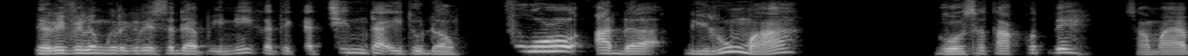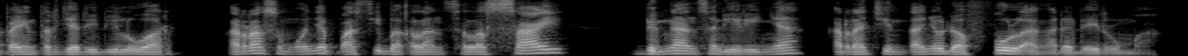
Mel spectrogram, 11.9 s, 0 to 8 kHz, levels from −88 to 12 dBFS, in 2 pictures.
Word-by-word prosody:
dari 150 0 +5
film 170 -1 +4
Ngeri 155 -1 -1
Ngeri - - 0
Sedap 145 -2 +1
ini 150 +9 -5
ketika - - -5
cinta 185 -3 0
itu 140 0 -3
sudah 130 -2 0 0.3
full 265 0 +9
ada 150 -3 +3
di 140 -2 -6
rumah, 215 - +4 0.7
enggak 130 -2 +3
usah - - -12
takut 145 +5 -2
deh 195 -1 +3 0.2
sama 120 0 -5
apa 120 - 0
yang 125 - -10
terjadi 115 -1 -2
di 110 - -9
luar 115 +2 -1 0.3
karena 125 +5 +1
semuanya 145 +1 -4
pasti 125 +2 -4
bakalan 115 -2 -4
selesai 150 +9 0 0.4
dengan 145 +1 0
sendirinya 125 +4 -5
karena 125 - -3
cintanya 125 +1 -4
udah - - +1
full 155 -3 +2
yang 100 -1 -7
ada 100 - -4
dari 95 -1 -4
rumah. 85 -2 -15
135 Hz, 195 wpm, -25 LUFS, 120-155 Hz, 0.7 s, full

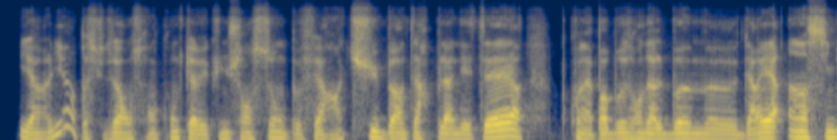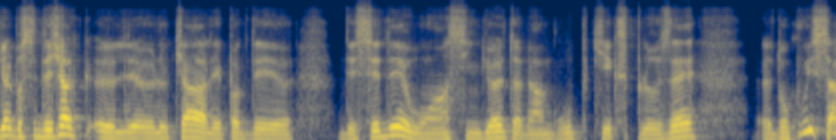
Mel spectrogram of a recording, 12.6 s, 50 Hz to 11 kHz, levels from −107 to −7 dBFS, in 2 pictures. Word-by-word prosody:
Il 135 - -2
y - - +2
a 120 - -3
un 120 - -7
lien - - -5
parce 115 - -7
que, - - -12
déjà, 120 +2 -1
on 115 - -3
se - - -12
rend 110 -2 -10
compte 135 +3 -7
qu'avec 105 -1 -2
une 120 - -6
chanson, 120 +3 -5
on 130 - -5
peut 105 - -10
faire 100 -2 -6
un 100 - -9
tube 130 +4 -1
interplanétaire, 120 +5 +2 0.3
qu'on 125 - -5
n'a 105 -3 -3
pas 115 - +1
besoin 120 +1 -3
d'album, 115 0 0
heu, 110 -1 -4
derrière, 120 +5 +3
un 145 -1 +3
single. 140 +6 +3
Parce 155 -3 -1
que 155 - -4
déjà 155 +6 +8 0.2
le 135 -3 +2
c 125 -1 +1
le 125 - -1
cas 140 +3 +5
à - - +6
l'époque 115 0 -3
des, 110 0 -1
heu, 105 -1 -3 0.3
des 110 +1 -6
CD, 150 - +5
où 115 -7 +1
un 115 +1 -3
single, 120 +3 0
tu 120 - -2
avais 105 -1 -6
un 100 +1 -5
groupe 120 +4 -9
qui 115 - -9
explosait. 110 +8 -1 0.5
Donc 125 - -5
oui, 280 +6 +4
ça - - +1
120 Hz, 265 wpm, -24 LUFS, 110-135 Hz, 0.5 s, déjà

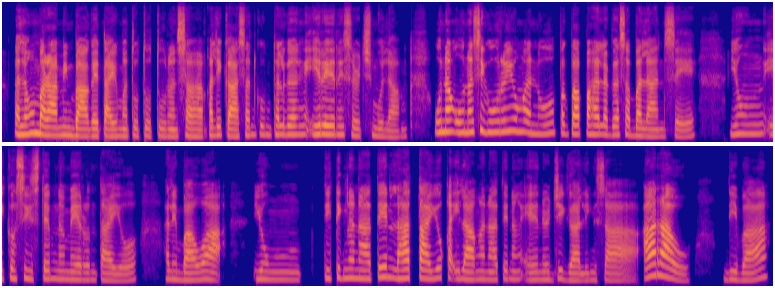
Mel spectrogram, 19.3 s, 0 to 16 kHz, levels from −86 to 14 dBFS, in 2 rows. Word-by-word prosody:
Alam 230 +3 +3
mo 240 - +7
maraming 205 -1 +4
bagay 180 -1 +5
tayong 180 +1 +2
matututunan 180 -1 -6
sa 175 -3 +3
kalikasan 200 0 +2
kung 215 -1 -11
talagang 225 0 -1
ire-research 220 -4 +1
mo 180 - -7
lang. 165 0 -8 0.3
Unang-una 280 -1 +4
siguro 285 -1 +2
yung 305 0 -1
ano, 250 -1 -3
pagpapahalaga 230 -3 +1
sa 220 0 +3
balanse. 180 -1 -1 0.4
'Yong 240 +1 -7
ecosystem 220 -1 -1
na 210 -1 -9
meron 190 -2 -5
tayo, 175 0 -5 0.3
halimbawa 195 -1 -1 0.4
'yong 195 -2 -12 0.2
titignan 230 0 -4
natin, 250 +4 0
lahat 230 +1 +3
tayo 230 +1 +2
kailangan 205 -3 -1
natin 200 +2 -6
ng 205 - -11
energy 195 +2 -5
galing 180 0 -6
sa 175 -2 -4
araw, 245 - +4 0.4
'di 200 +1 -8
ba? 185 +5 -3
210 Hz, 125 wpm, -19 LUFS, 185-230 Hz, 0.4 s, mo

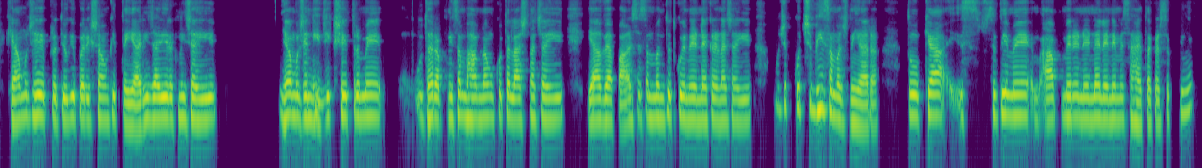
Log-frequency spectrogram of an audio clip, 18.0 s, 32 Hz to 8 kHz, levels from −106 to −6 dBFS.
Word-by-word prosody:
क्या 155 0 +2
मुझे 180 +1 +3
प्रतियोगी 160 +1 +1
परीक्षाओं 160 0 -1
की 170 - -1
तैयारी 135 +3 +3
जारी 165 0 +6
रखनी 165 +1 -1
चाहिए। 160 0 +2 1.0
या 185 - +5
मुझे 170 -1 +1
निजी 165 -1 -1
क्षेत्र 175 0 +1
में 175 0 +1 0.6
उधर 170 0 +1
अपनी 160 +1 0
संभावनाओं 165 -1 0
को 175 +1 -5
तलाशना 160 0 0
चाहिए 160 0 -1 0.4
या 155 0 +4
व्यापार 150 -4 0
से 175 +2 -7
संबंधित 165 0 -1
कोई 170 - +4
निर्णय 155 -1 +1
करना 155 -1 -1
चाहिए, 155 0 -4 0.4
मुझे 240 +1 -7
कुछ 235 +2 0
भी 220 +2 +5
समझ 180 -8 +1
नहीं 145 -2 +2
आ 130 - +3
रहा, 130 0 -4 0.5
तो 180 -1 +4
क्या 185 -1 +3 0.2
इस 180 - -4 0.3
स्थिति 185 +1 +2
में 180 0 +1 0.3
आप 160 0 -1
मेरे 170 0 +1
निर्णय 165 0 +1
लेने 160 0 +1
में 160 - -4
सहायता 145 -3 -3
कर 145 +1 -4
सकती 170 +6 -8
हैं? 235 - -8
165 Hz, 165 wpm, -23 LUFS, 155-175 Hz, 1.0 s, जारी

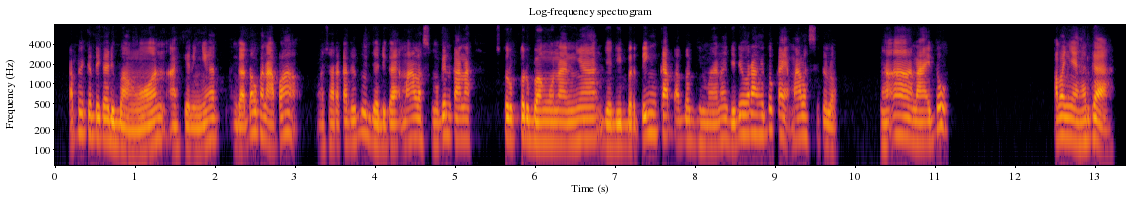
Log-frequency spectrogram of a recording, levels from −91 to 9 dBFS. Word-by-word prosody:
tapi 180 -2 -3
ketika 155 -3 +1
dibangun 115 +3 +2
akhirnya, 115 +6 -2 0.2
nggak 115 0 +3
tau 180 0 0
kenapa, 170 +1 0 0.2
masyarakat 125 +2 -3
itu 175 +5 -2
kayak 125 -3 +1
males, 150 0 -1
mungkin 160 +6 -1
karena 145 -1 +1 0.3
struktur 150 0 +2
bangunannya 135 +2 +1
jadi 125 0 +2
bertingkat 165 +6 0
atau 140 +1 -3
gimana, 130 +1 -4
jadi 145 +5 0
orang 170 -1 +2
itu 185 - -2
kayak 165 - 0
males 155 +1 -2
gitu 140 -3 -4
loh. 110 -3 -3 0.5
Heeh, 160 +6 +2
nah 130 0 +4
itu 220 - 0 1.3
Apanya? 150 -2 +3
Harga? 140 +2 +3
140 Hz, 140 wpm, -19 LUFS, 125-160 Hz, 1.3 s, nah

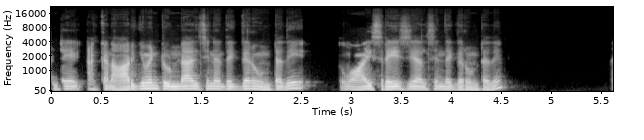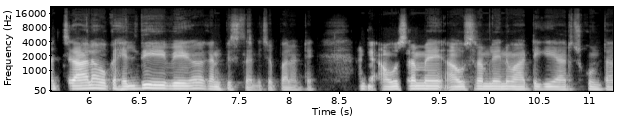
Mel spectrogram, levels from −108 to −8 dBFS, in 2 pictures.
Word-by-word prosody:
అంటే 115 +2 -4 0.2
అక్కడ 115 +3 -4 0.2
ఆర్గ్యుమెంట్ 130 +4 +2
ఉండాల్సిన 120 +1 +2
దగ్గర 120 +2 -1
ఉంటది. 110 +5 0 0.6
Voice 110 +2 +1
raise 110 -1 +2
జేయాల్సిన 115 0 -1
దగ్గరుంటది. 105 -2 -2 1.1
అది 125 -1 -6
చాలా 130 +3 +5
ఒక 130 - -4
హెల్తీ 130 +6 +2 0.2
వే‌గా 130 +1 +3
కనిపిస్తదండి 100 -5 -5
చెప్పాలంటే. 90 0 -9 0.5
అంటే 120 0 -4
అవసరమే, 125 +2 +2 0.2
అవసరం 115 +2 0
లేని 120 0 +1
వాటికి 110 +1 -2
అరుచుకుంటా 105 -1 -6
115 Hz, 125 wpm, -23 LUFS, 105-125 Hz, 1.1 s, చాలా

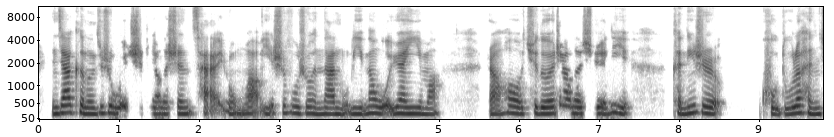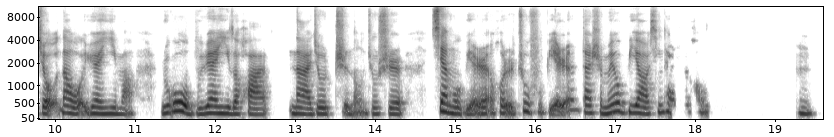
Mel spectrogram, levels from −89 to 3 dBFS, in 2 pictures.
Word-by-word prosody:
人 185 - +1
家 215 +2 +5
可 215 -1 0
能 180 -1 +2
就 200 - -2
是 210 - 0
维 185 -3 +2
持 180 - -4
这 185 - -9
样 175 - -1
的 175 - -1
身 185 0 -1
材 190 - -2
容 185 +2 -2
貌， 185 0 -1
也 185 +2 -3
是 205 - -4
付 205 -2 -2
出 190 +1 -2
很 175 -2 0
大 175 0 +2
的 180 - +2
努 195 +5 -3
力， 180 -1 +1
那 200 +2 +1
我 190 - +2
愿 185 0 +3
意 185 - +2
吗？ 175 +3 -2 0.6
然 - - -1
后 195 -3 +1
取 185 +2 -3
得 185 +1 +4
这 215 - -5
样 205 - +1
的 185 - +3
学 185 -1 -1
历， 190 -1 -1 0.5
肯 175 -3 -1
定 205 +4 +1
是 200 -5 +2 0.5
苦 175 -3 -3
读 170 +1 -2
了 205 - +5
很 195 -5 +1
久， 185 +1 +1
那 205 -3 +2
我 180 - +1
愿 185 -1 +2
意 185 - +2
吗？ 180 +3 -4 0.3
如 205 +2 0
果 260 - +4
我 230 - +9
不 175 -1 -4
愿 200 +1 +4
意 190 - +2
的 180 0 +1
话， 165 -2 -2 0.2
那 180 -3 +1
就 180 +1 0
只 180 +3 -6
能 205 +2 -6
就 180 -2 -5
是 175 -2 -2 0.3
羡 250 -3 +5
慕 185 -3 +2
别 - - -1
人 200 +2 +1
或 200 0 0
者 215 - 0
祝 245 +7 -2
福 230 0 -9
别 360 - -1
人， 295 -9 -2
但 215 -3 0
是 210 -1 -5
没 190 +4 +3
有 255 +1 +3
必 225 -1 -3
要 195 -4 +3
心 205 +5 -5
态 245 - -3 0.2
失 220 - -20
衡。 215 +1 -8 1.1
嗯。 190 -2 -2
190 Hz, 265 characters per minute, -20 LUFS, 180-210 Hz, 1.1 s, 我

